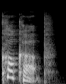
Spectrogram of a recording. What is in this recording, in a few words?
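"cock up", British English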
